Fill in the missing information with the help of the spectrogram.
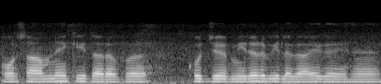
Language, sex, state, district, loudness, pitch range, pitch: Hindi, male, Chandigarh, Chandigarh, -15 LUFS, 125-135 Hz, 130 Hz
